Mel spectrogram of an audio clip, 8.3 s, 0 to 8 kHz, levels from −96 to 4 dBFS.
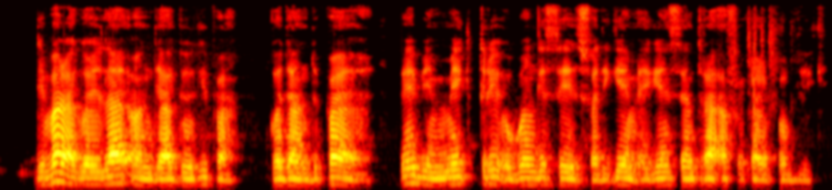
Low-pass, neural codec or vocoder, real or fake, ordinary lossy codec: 7.2 kHz; none; real; none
